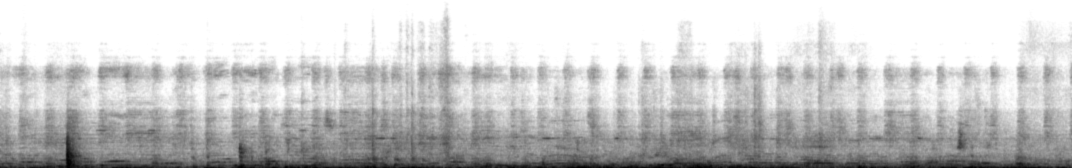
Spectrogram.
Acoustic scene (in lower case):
crowded indoor space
